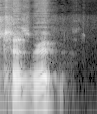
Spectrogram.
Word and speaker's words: Tezzeret: I see on the post you had Tezzeret. Is that how you pronounce his name? – Exactly, yes. – Yeah, that was Tezzeret.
